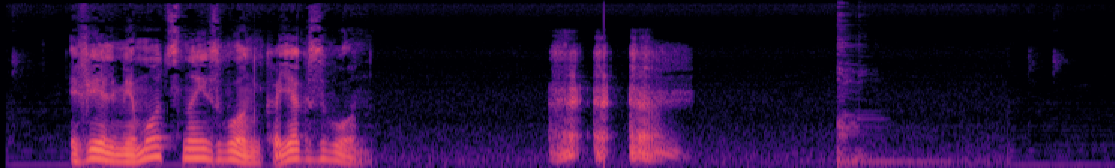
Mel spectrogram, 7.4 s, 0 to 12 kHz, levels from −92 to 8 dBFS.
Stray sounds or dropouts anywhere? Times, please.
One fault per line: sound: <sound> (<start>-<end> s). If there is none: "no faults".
sound: throat clearing (3.6-4.6 s)
sound: thud (5.6-6.7 s)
